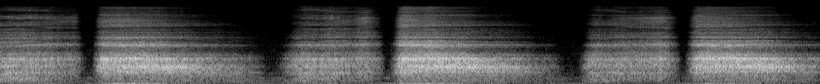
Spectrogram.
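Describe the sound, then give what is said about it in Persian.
Short, shallow breaths in a breathing exercise: loud, airy inhales and exhales alternate in a steady rhythm, with brief pauses between them. “شما نفسهای کوتاه میکشین، اما حجم هوای زیاد وارد ریه هاتون نمیشه، یعنی نمیتونین تنفس خیلی عمیق و خوبی داشته باشین. وقتی که میدوین یا ورزش میکنین هم همچنان همین جوری نفس میکشین. همین الان امتحان کنین.”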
